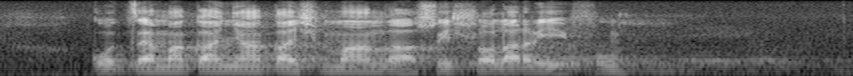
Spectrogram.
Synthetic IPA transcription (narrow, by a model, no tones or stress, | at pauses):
kut͡sɛmakaɲakaʃimaŋɡaʂiɬɔlariːfu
